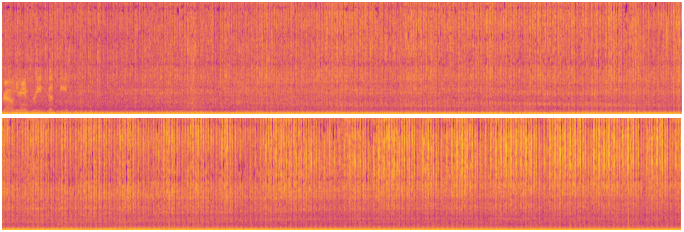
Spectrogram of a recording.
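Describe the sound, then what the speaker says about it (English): Drag-racing Jeeps sit idling at the start line of a pro bracket event, a loud, constant low engine rumble that runs throughout beneath a commentator's voice. "Very good running Jeeps here."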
